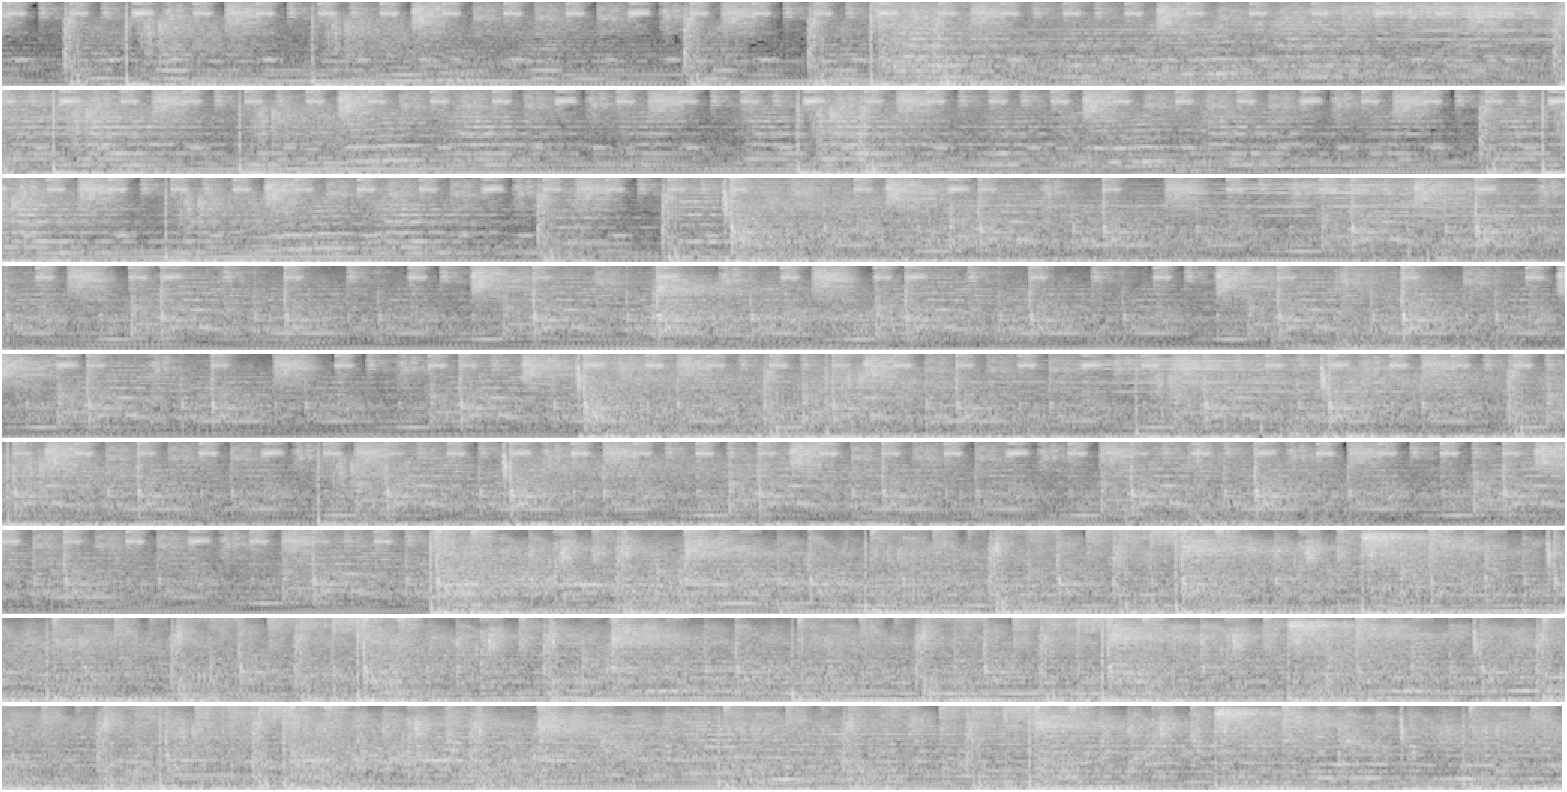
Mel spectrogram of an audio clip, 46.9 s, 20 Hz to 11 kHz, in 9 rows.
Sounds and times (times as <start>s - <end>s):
Music: 0.0s - 46.8s.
